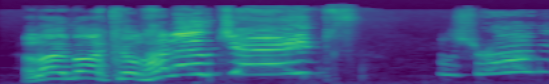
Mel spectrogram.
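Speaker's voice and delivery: very high, squeezed, tightened, strained voice. Greeting Michael and James, tight, strained voice. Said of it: "I'm suddenly so tight and tightened".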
